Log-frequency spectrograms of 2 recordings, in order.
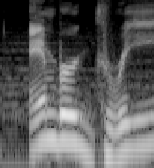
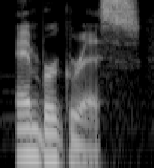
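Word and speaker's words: ambergris: Um, amber gree is the French word, I think, that then has an official bastardized English pronunciation of amberress. So, the English word is amberress, which is just English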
